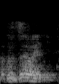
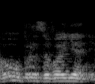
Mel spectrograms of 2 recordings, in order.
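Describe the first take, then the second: First: The word is said at an ordinary, quick pace. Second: The word is slowly stretched out syllable by syllable. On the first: It is just ordinary schooling. "Не просто там образование" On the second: It is a process of forming images inside. "когда вот растягиваешь это слово"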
